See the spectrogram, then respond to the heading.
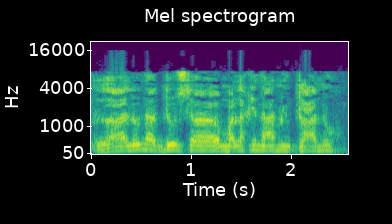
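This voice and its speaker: A man's voice: on the high side, flat delivery, moderate pace, vocal fry, bright, forceful tone. A man playing a cocky, slangy young gang buddy in a Filipino radio drama. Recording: dull radio sound, faint noise.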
